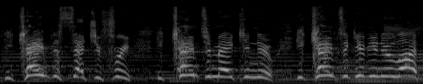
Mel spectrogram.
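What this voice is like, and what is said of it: Yelling, loud preaching voice. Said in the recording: “this guy just yells at us the whole time”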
